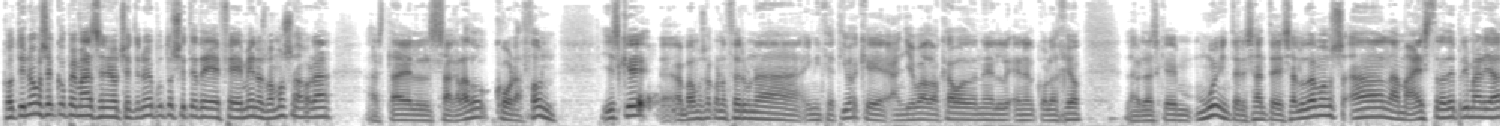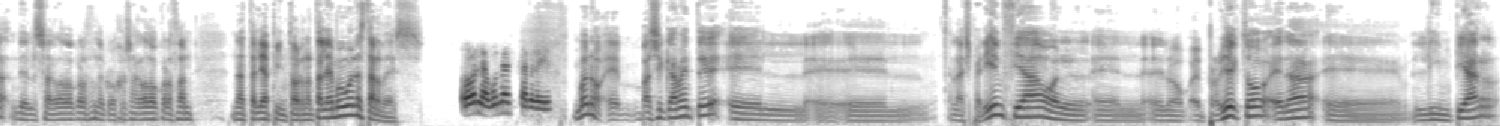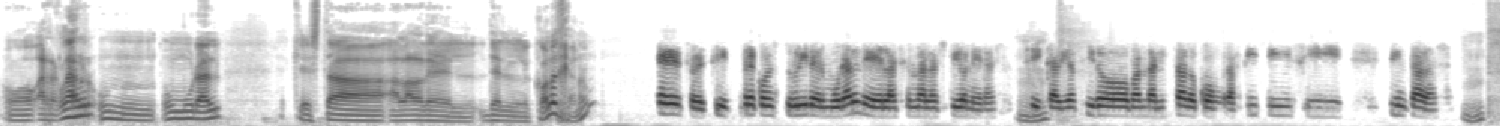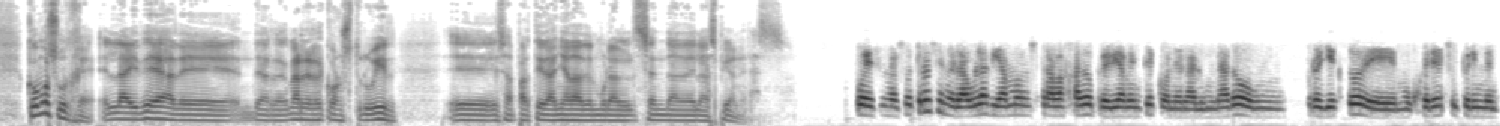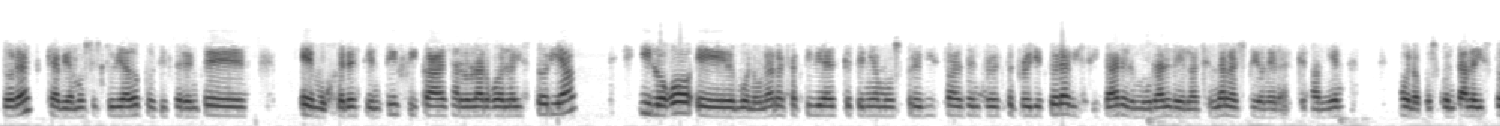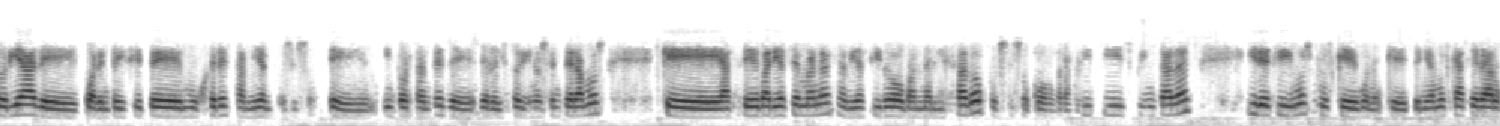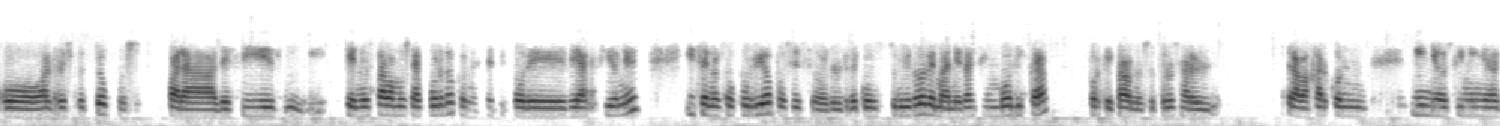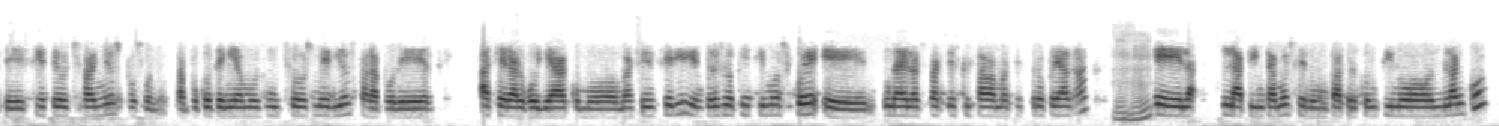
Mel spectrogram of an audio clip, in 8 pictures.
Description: Pamplona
